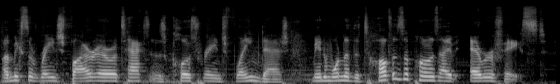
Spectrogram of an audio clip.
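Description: A man's voice: fairly high pitch, faint music behind. A young man narrating a countdown voice-over with enthusiasm over gameplay footage. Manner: enthusiastic, brisk reading. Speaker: gaming channel host.

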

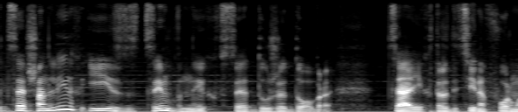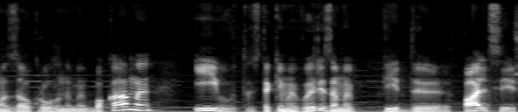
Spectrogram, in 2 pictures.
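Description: A man with a fairly low voice presents a gadget review in a conversational, explanatory way. He pauses mid-sentence now and then as he works out his phrasing. Faint music plays behind him. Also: fairly bright tone. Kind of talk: semi-scripted product review talk.

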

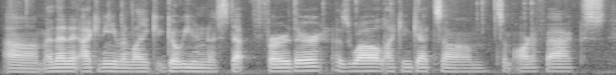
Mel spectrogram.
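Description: Male gaming host, low register with heavy vocal fry, rambling casual let's play commentary. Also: flat delivery, moderate pace, mellow. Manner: rambling, slangy, self-deprecating.

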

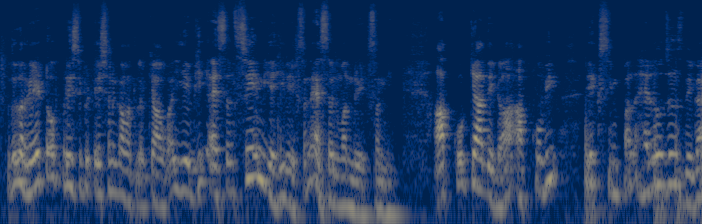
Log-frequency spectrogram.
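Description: Hoarse young man teaching chemistry. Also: a little high, recorded from a distance. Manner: explains step by step, asks questions and answers them himself. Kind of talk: whiteboard lecture. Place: indoor classroom in front of a green board.

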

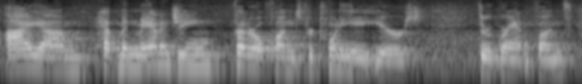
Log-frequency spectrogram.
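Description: A woman's voice: on the low side, steady tone, slow pace, a little hiss or hum, poor audio. A woman in her fifties, a city operations coordinator, giving a matter-of-fact report at a podium in a council chamber. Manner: matter-of-fact, listing figures. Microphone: podium microphone.

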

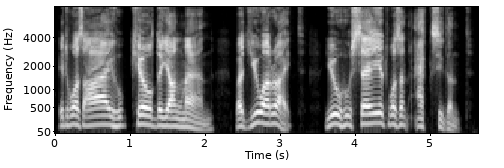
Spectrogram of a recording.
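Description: A man's voice: a little high, big pitch swings, normal speed, no room sound, clean studio sound. Storybook role: foreign woman performed by a man, dignified, disdainful, earnest and dramatic, closely recorded. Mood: earnest confession.

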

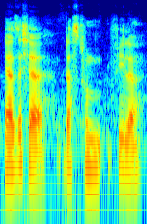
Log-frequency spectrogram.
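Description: A man's voice: mid-range voice, steady tone, unhurried, fairly bright tone, natural voice. A man playing an exasperated, incredulous young stallion on trial in a comedy audio drama, on a dull microphone. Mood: meek.

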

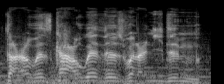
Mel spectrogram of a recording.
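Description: A very bright, piercing male voice, pitched on the high side. He commentates on a video game in a blustering, boastful way, shouting taunts, with some music behind him. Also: fairly even intonation, normal speed. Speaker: gaming video host. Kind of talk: excitable gameplay commentary in character.

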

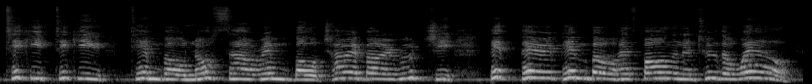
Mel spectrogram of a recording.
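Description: A man's voice: medium pitch, a little slow, darkish tone, natural voice. A man voicing a respectful, frantic little boy in a storybook, gasping and pleading with urgency. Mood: breathless urgency. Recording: echoey room, faint background noise.

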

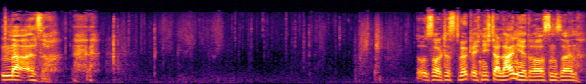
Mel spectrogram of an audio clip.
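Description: An actor playing a calm middle-aged survivor leader in a German game dub, softly persuasive and measured, soothing yet menacing. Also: male voice, mid-range voice, no room sound, natural voice. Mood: friendly, coaxing.

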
